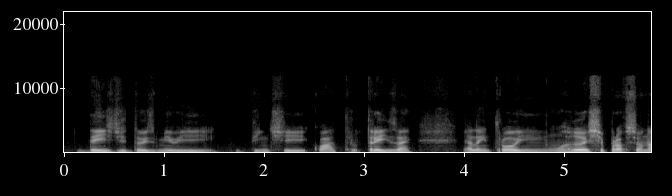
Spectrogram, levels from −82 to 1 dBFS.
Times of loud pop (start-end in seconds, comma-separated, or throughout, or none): none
